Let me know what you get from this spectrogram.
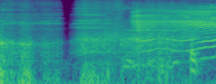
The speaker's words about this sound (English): Please shut up. For the love of all that is holy, stop snoring.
